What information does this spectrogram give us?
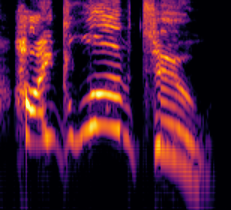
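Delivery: very high, slow, stretched acceptance; thrilled child's voice; overjoyed. Acted. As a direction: gush with delight at a gift. Arthur offered a puppy.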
